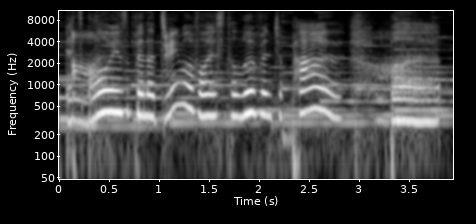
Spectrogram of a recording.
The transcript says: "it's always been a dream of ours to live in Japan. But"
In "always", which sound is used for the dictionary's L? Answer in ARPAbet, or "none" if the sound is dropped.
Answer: L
